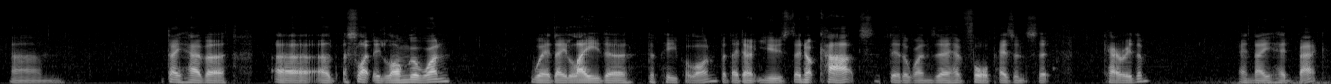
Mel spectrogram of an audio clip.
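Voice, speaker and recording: A man narrating a tabletop roleplaying game as game master, in a halting, measured way. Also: deep voice, a bit bright, no room sound.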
